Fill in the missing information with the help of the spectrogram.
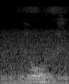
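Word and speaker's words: Jorge: George. Huh? J O R G E. George. Don't It ain't spelled right. My name is George, but it's not a big deal, man.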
